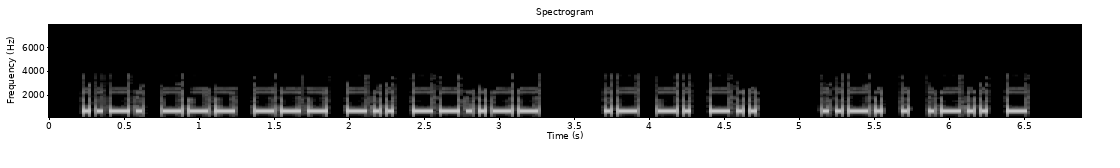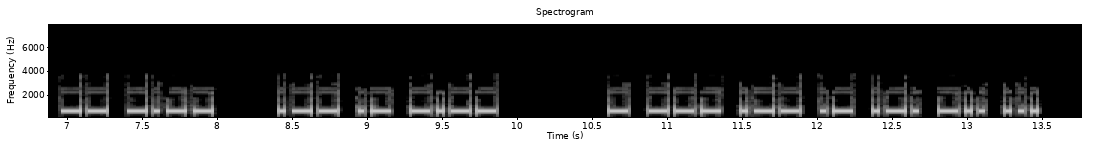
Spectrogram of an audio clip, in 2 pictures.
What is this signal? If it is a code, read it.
Morse code, heard as a keyed tone, about 27 wpm, 650 Hz. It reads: FOOD, AND FELT MY WAY TOWARDS
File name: Book Two / 01-Chapter 1 - 27 WPM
